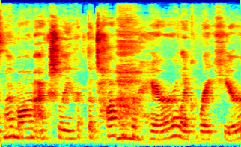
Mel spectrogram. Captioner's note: gasping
